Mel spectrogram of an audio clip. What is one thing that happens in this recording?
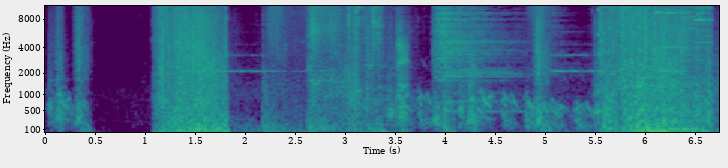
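Video game battle sound effects clash and burst.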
